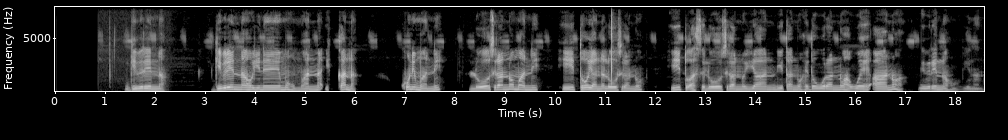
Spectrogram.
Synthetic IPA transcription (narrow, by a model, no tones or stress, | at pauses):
ɡɪbɪɾɪnːɐ | ɡɪbɪɾɪnːɐhʊjɪneːmɔɦʊmɐnːɐʔɪkːɐnːɐ | kʰʊnɪmɐnːɪ | loːsɪɾɐnːɔmɐnːɪ | hiːt̪ːojɐnːɐlo̞ːsɪɾɐnːɔ | hiːt̪ːɔɐsːɛloːsɪɾɐnːɔjajɪt̪ɐnːɔɦɛd̪ɔwɔɾɐnːɔhɐwɔhɛʔaːnːɔhɐ | ɡɪbɪɾɪnːɐɦʊjɪnɐnːɔ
